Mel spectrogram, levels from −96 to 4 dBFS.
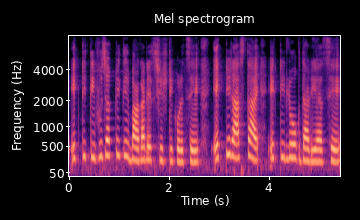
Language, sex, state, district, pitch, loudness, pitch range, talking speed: Bengali, female, West Bengal, Malda, 255 Hz, -16 LUFS, 225-290 Hz, 130 wpm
